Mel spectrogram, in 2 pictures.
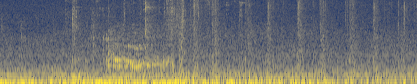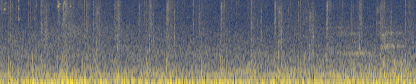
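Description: Horse hooves clip-clop steadily at riding pace in Lord of the Rings Online, a continuous rhythmic trot under a low ambient hum, fairly close and moderately loud throughout.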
